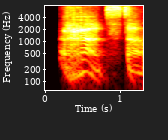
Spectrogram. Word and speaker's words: Rosso: I know you can't roll your R's. – I can't. You want to say it for us? – Rosso.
